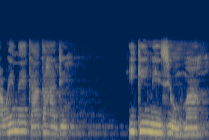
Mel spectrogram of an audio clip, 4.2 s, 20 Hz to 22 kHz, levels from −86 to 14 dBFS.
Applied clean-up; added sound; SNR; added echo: none; none; none; reverberation time 1.1 s.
